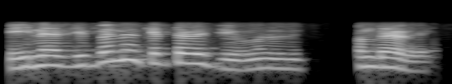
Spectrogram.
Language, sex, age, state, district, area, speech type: Odia, male, 18-30, Odisha, Khordha, rural, conversation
